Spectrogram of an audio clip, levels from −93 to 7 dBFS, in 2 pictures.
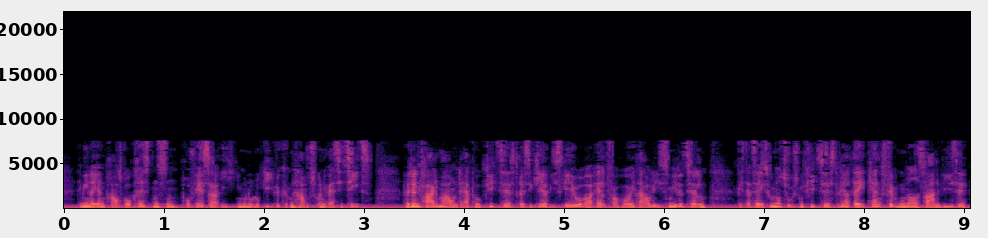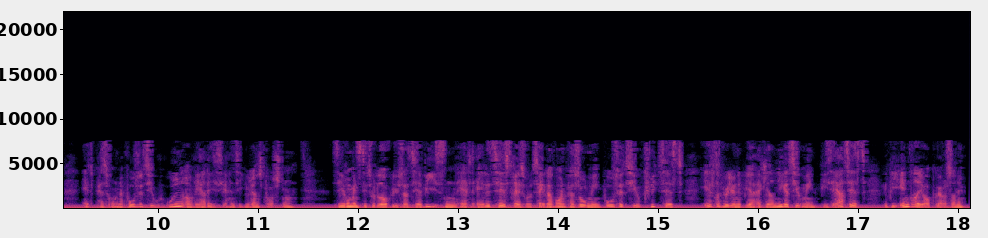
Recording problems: garbled, watery; badly; nothing above 7.5 kHz
wrong speed, natural pitch; too fast; 1.8 times normal speed
electrical hum; noticeable; throughout; 60 Hz, 20 dB below the speech

